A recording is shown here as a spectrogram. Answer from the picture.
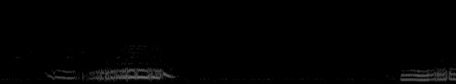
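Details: Sleeping domestic cat indoors giving a drawn-out, wavering nasal snore of about a second, followed by near silence and the start of another breath at the end.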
